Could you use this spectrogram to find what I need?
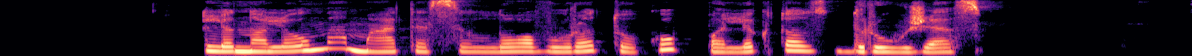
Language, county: Lithuanian, Kaunas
